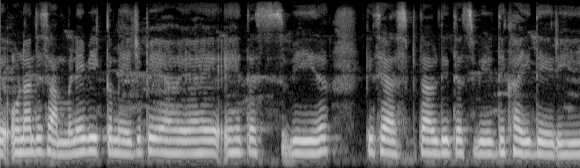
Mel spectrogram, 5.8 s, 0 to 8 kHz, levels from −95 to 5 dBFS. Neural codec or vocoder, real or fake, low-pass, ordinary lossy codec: none; real; none; none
